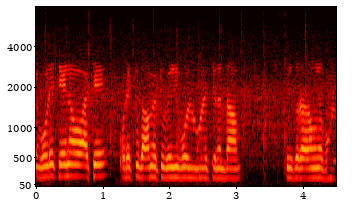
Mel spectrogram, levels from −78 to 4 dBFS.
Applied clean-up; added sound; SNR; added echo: none; Applause; 18 dB; none.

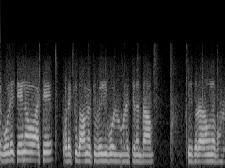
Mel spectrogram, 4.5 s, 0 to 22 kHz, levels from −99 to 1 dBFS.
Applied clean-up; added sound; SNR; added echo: neural mask model RNNoise.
